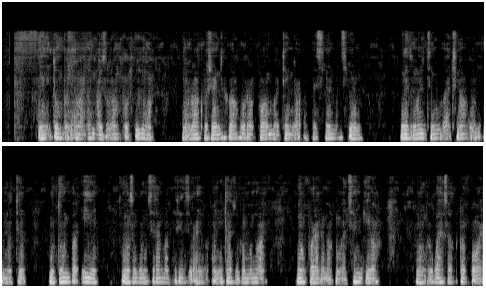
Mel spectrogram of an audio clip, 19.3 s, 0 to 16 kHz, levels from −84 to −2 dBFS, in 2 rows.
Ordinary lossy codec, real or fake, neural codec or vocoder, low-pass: AAC, 96 kbps; fake; codec, 16 kHz, 4.8 kbps, FACodec; 7.2 kHz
